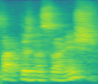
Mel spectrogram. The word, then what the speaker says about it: Parque das Nações: Parque das Nações.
